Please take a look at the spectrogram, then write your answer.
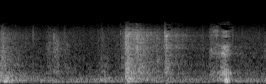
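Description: The outer door of a house swings shut, a few dull knocks and a clunk rising out of a steady hiss of background noise, with no voices.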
